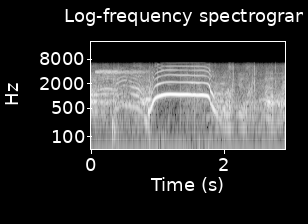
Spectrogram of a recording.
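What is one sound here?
A referee blows a long, shrill whistle.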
